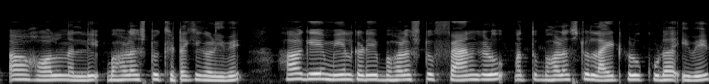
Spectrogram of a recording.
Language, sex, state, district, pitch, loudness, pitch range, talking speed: Kannada, female, Karnataka, Bidar, 215 Hz, -14 LUFS, 205-225 Hz, 135 wpm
